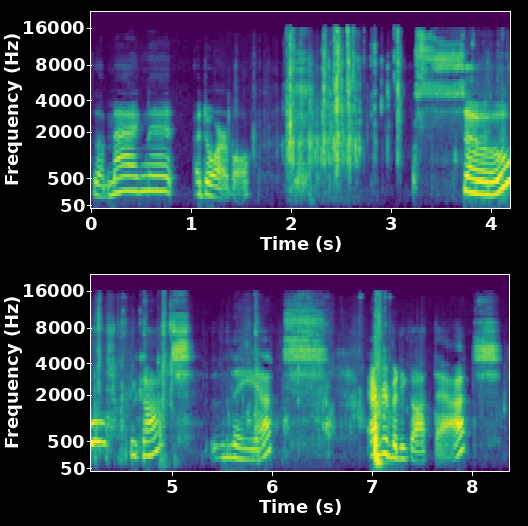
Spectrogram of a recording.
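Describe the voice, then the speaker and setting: In a small wood-paneled room with bookshelves, a knitting vlogger in her thirties with a head cold talks a bit nasally into her desk webcam, recapping her knitting haul in a casual vlog. Her fairly high voice is animated but slow, with long pauses, as she chats, rambles and corrects herself. The background is noisy.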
